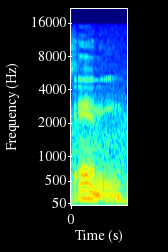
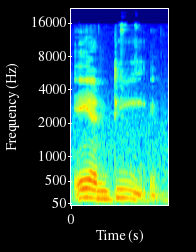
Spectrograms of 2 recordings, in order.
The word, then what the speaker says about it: Annie: That's Annie. Oh, because I was hearing Andy.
